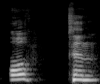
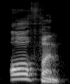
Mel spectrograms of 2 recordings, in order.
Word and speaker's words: often: Ama telaffuzuna bakarsanız arkadaşlar ben often demiyorum. Bakın buradaki t'yi telaffuz etmiyorum. Bunun yerine often şeklinde teyiz söylemeden bir telaffuz gerçekleştiriyorum. Bu tamamen bu kelimeye ait özel istisnai bir telaffuz kuralıdır.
